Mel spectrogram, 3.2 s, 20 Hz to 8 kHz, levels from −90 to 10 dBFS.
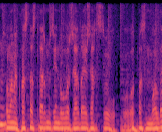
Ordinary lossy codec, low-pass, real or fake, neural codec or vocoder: none; 7.2 kHz; real; none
